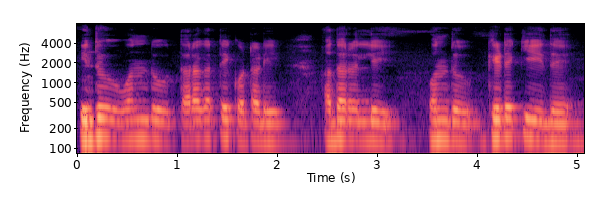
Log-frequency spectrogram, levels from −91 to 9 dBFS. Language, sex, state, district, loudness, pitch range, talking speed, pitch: Kannada, male, Karnataka, Bangalore, -19 LUFS, 120-135 Hz, 95 wpm, 130 Hz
